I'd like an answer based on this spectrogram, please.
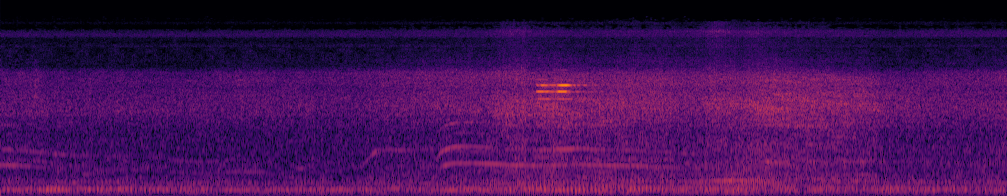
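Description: Two stray tabby cats caterwauling at each other in long, wavering cries, one drawn out through the first couple of seconds and another from about four seconds in: the yowling of cats wanting to mate. A brief high chirp comes about five and a half seconds in, over a steady low hum.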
